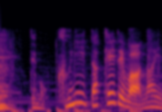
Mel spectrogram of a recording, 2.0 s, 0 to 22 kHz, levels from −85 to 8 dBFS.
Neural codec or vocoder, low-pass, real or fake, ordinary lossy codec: none; none; real; none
